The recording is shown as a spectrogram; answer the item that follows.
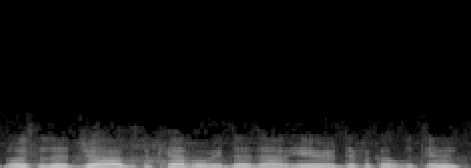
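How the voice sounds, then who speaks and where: An American man playing a seasoned, calmly stern cavalry captain in a 1950s radio drama, speaking in a measured, clipped, authoritative way. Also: sits low, close to an everyday voice. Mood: sober, measured. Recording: muffled, noisy 1950s radio recording.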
